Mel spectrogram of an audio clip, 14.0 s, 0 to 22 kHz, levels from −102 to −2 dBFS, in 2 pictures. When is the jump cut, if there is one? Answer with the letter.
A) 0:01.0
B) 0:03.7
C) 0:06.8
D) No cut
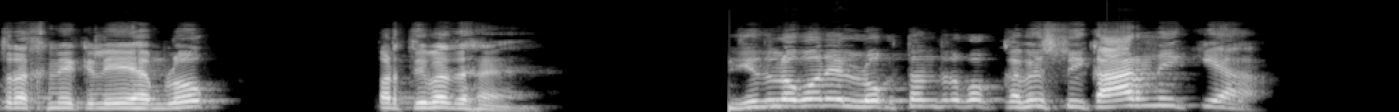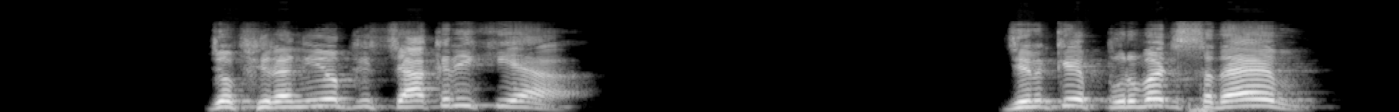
B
